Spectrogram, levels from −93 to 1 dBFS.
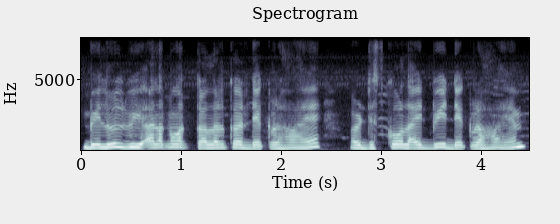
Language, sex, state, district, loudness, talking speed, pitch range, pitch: Hindi, female, Arunachal Pradesh, Longding, -13 LUFS, 215 wpm, 200-230 Hz, 215 Hz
